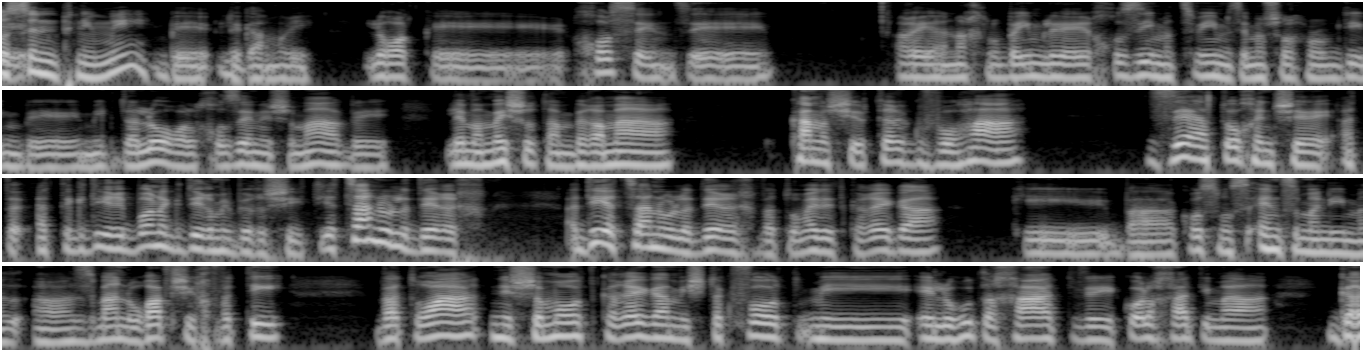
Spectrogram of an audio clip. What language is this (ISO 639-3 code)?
heb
